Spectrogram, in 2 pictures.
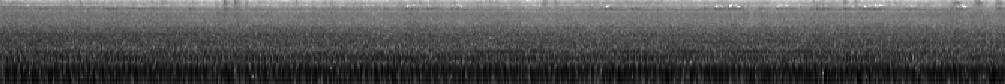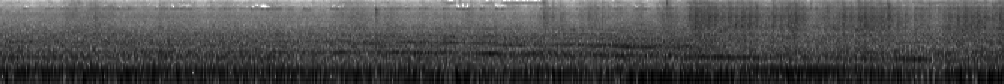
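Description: A NovaBus LFS CNG city bus in motion, heard from on board. The Cummins ISL-G six-cylinder natural-gas engine and Allison six-speed automatic run with a steady low drone. In the last third, a drivetrain whine falls steadily in pitch, and light rattles come in near the end.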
